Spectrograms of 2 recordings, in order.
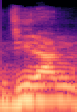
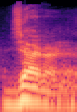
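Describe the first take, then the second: First: The first vowel sounds like 'ee'. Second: The first vowel sounds like 'a'. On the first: The speaker calls it wrong. "অনেকে কিন্তু জিরান বলে" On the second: The speaker calls it right. "আসল উচ্চারণ হবে জারান"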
